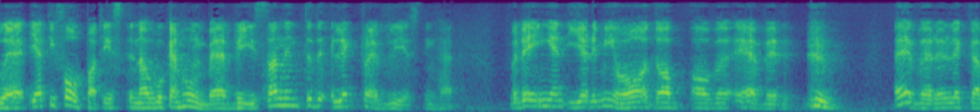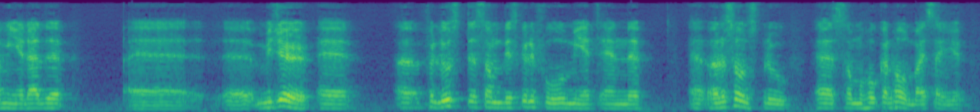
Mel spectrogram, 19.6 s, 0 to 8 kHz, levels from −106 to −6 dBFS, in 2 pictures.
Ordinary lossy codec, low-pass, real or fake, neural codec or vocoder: AAC, 32 kbps; 7.2 kHz; fake; codec, 16 kHz, 0.4 kbps, LongCat-Audio-Codec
